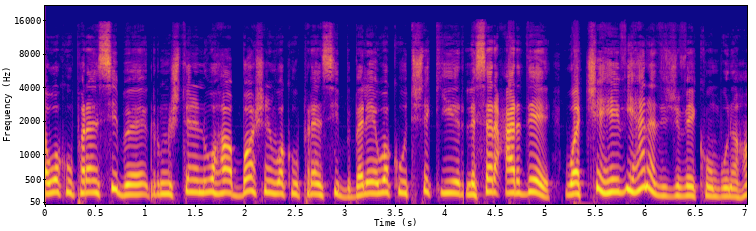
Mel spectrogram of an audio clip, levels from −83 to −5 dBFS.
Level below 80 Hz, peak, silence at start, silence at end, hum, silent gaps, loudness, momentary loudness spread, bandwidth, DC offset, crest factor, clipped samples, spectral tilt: -52 dBFS; 0 dBFS; 0 s; 0 s; none; none; -14 LUFS; 6 LU; 16 kHz; under 0.1%; 14 dB; under 0.1%; -5.5 dB/octave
